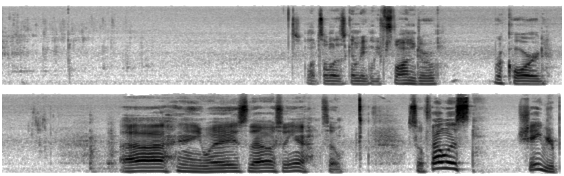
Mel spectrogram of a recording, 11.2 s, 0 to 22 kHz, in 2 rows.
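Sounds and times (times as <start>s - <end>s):
apple ale pouring into a glass: 0.0s - 1.6s
faint fizzing of apple ale: 0.0s - 3.2s, 5.8s - 7.3s
speech: 3.1s - 5.6s, 6.5s - 9.1s, 9.7s - 11.1s.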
